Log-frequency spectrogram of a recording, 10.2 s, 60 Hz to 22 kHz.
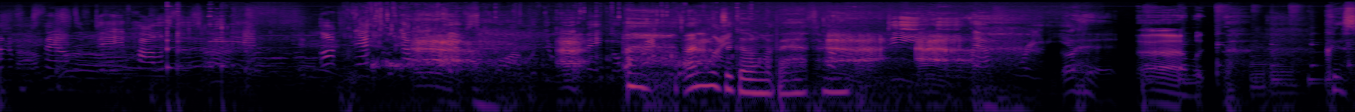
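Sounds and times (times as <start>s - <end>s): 
drink poured into a glass: 1.0s - 7.4s
faint clink of glass: 1.1s - 3.2s
speech: 4.7s - 6.5s, 10.0s - 10.1s.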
